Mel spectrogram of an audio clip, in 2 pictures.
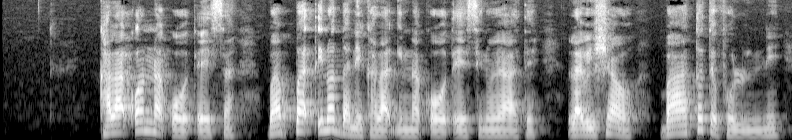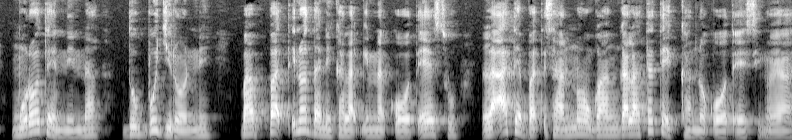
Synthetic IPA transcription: kɐlɐkʼɔnːɐkʼo̞ːt̪ʼːe̞ːsːɐ | bɐbːɐt̪ʼːɪnɔd̪ɐnɪkɐlɐkʼɪnːɐkʼo̞ːt̪ʼe̞ːsːɪnɔjaːt̪ɛ | lɐbɪʃːɐw | baːt̪ːɔt̪ɛfɔlnːɪ | mʊɾɔt̪ɛnːɪnːɐ | d̪ʊbːʊd͡ʒɪɾɔnːɪ | bɐbːɐt̪ʼːɪnɔd̪ɐnɪkɐlɐkʼɪnːɐkʼo̞ːt̪ʼːe̞ːsʊ | lɐʔɐt̪ɛbɐt̪ʼɪsɐnːoːɡɐnɡɐlɐt̪ɛt̪ɛɪkːɐnːɔkʼo̞ːt̪ʼe̞ːsːɪnɔ̰jaːt̪

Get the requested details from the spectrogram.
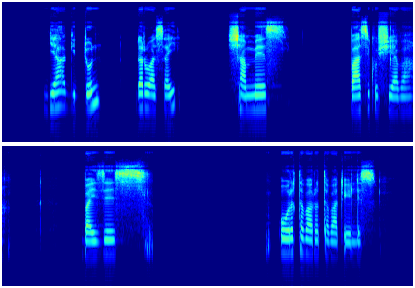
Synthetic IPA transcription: jɪjaːɡɪd̪ːɔn | d̪ɐɾɔɐsɐj | ʃɐmːeːs | b̥aːsːɪkʰɔʃːɪjabaː | bɐjzeːs | ʔoːɾɐt̪ːɐbaːɔɾɐt̪ːɐbaːt̪ʼe̞ːlːeːs

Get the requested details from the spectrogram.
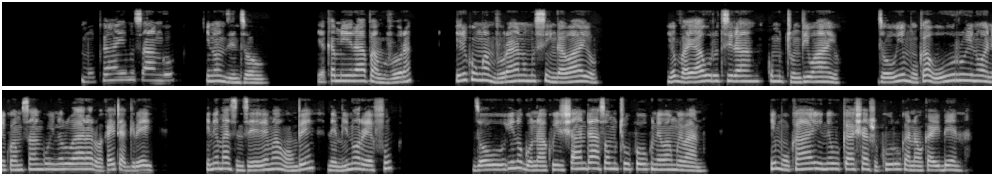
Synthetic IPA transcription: m̤ukaje̞musaŋɡo̞ | ino̞nzinzo̞u | jakamiɾapaɱvuːɾa | iɾikumwaɱvuɾano̞musiŋɡawajo̞ | jo̞b͡vajauɾut͡siɾakumutumbiwaːjo̞ | nzo̞uim̤ukaɦuːɾuino̞wanikwamusaŋɡoine̞ruʋaɾarwakaitaɡʱire̞i | ine̞mazinze̞ʋe̞maɦo̞mbe̞ | ne̞m̤ino̞ɾe̞fu | nd͡zo̞uino̞ɡʱo̞nakuiʃandaso̞mutupo̞kune̞ʋamwe̞ʋaːn̤u | im̤ukaine̞ukaʃaʐikuɾukanaukaiɗe̞ːna

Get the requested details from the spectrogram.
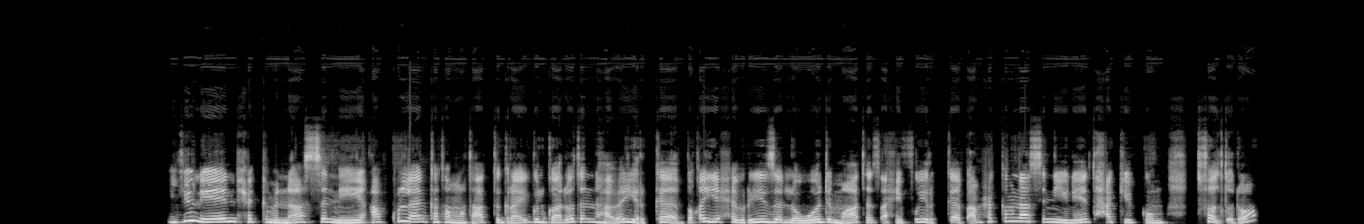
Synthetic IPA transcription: junienħɨkːɨmɨnːasɨnːiʔaβkʰulːankʰɐt̪ʰɐmat̪ʰat̪ʰːɨɡɾajɡulɡalo̞t̪ɨnːɨɦaβɐjɪɾɨkːɐbːɨkʼɐjːiħɨβɾizɐlːɐwo̞d̪ɨmːat̪ʰɐt͡sʼaħifujɪɾɨkːɐbʔaβħɨkːɨmɨnːasɨnːijunent̪ʰɐ̥ħakʰːikʰumt̪ʰɨ̥fɐlt̪ʼɨd̪o̞

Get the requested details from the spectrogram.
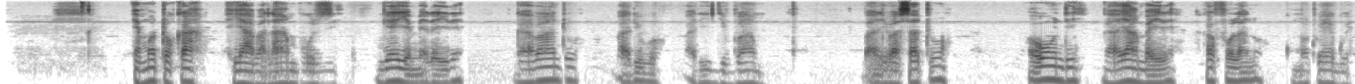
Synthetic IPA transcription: emːo̞to̞ka | ejaβalaːmbuzi | ŋɡe̞ːje̞̰me̞ɾe̞̰iɾe̞ | ŋɡaːβaːntu | βaliɣo̞ | βaliɟivwaːmu | βa̰lḭβasatu | o̰wuːnd̪i | ŋɡaːjaːmba̰ḭɾe̞ | akafulano̞ | kumutwe̞ːɡwe̞

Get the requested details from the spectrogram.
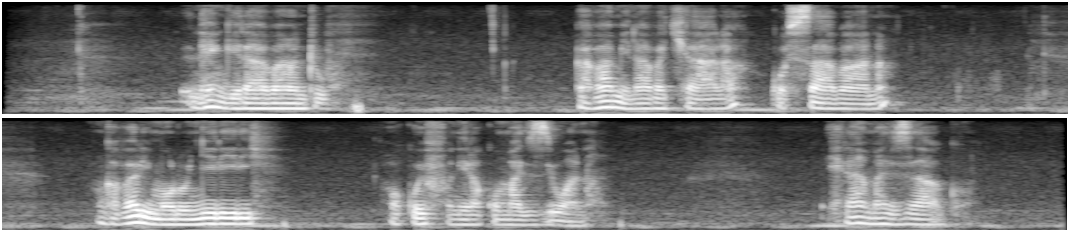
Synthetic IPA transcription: ne̞ːŋɡe̞ɾaːβaːntu | aβaːminaβacaːlakosaːβaːna | ŋɡaβalimuluɲiɾiɾi | o̞kwe̞ːfuniɾakumazːiwano̞ | e̞ɾaːmazːaːɡo̞

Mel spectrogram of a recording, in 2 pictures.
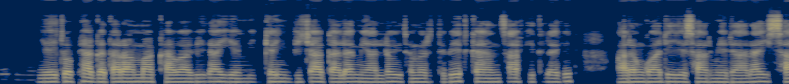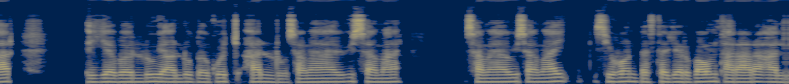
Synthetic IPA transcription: jɛit̪ʰjo̞pʼɪjaɡət̪ʼəɾamːakʰːaβaβilajːɛmːiɡːəɲːbɨt͡ʃʼakʼələmjalːəwjɛt̪ʰɨmhɨɾt̪ʰbe̞t̪kʰəhɨnsʼafit̪ləfit̪ | ʔaɾəŋɡʷad̪ijɛsaɾmed̪alajsaɾ | ʔɨjːɛβəlːujalːubəɡo̞t͡ʃːalːusəaw | səmajawisəmaj | siɦo̞nbət̪ʰəd͡ʒəɾbawmt̪ʰəɾaɾəalːə

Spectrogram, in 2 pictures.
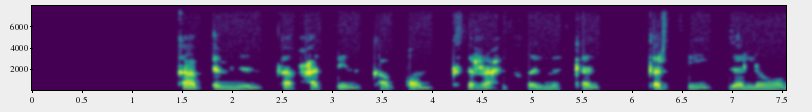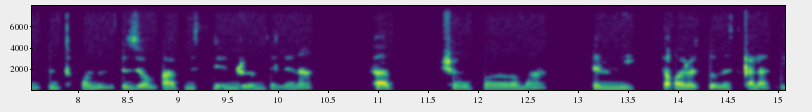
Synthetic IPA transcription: kʰaβʔɨmnɨnkʰaβħat͡sʼːinkʰaβʔo̞mkʰɨ̥sɨrːaħzɨxɨʔɨ̰lmɐskʼɐl | kʼɨɾt͡sʼizɐlːɐwo̞mɨnt̪ʰɨ̥xonuʔɨzo̞maβmɨslḭʔɨ̰nɨɾḭʔomzɐlːɐna | kʰaβ | ʃɐŋkʰoɾma | ʔɨmnizɨt̪ʰɐχʼɐɾɐt͡sʼumɐskʼɐlat̪ʔɨjːu

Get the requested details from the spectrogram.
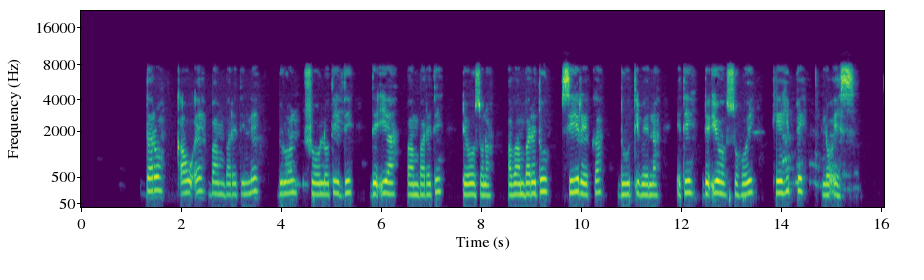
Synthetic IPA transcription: d̪ɐɾɔ | kʼɐwʔɛbɐmbɐɾɛt̪ɪnːɛ | bɪɾoːnʃo̞ːlːɔt̪iːd̪ɪ | d̪ɛʔɪjab̥ɐmbɐɾɛt̪ɪ | d̪̥ɛʔo̞ːsɔnɐ | hɐbɐmbɐɾɛt̪ʊ | siːɾeːkːɐ | d̪uːt̪ʼːɪbe̞ːnːɐ | ʔɛt̪ɪd̪ɛʔɪjɔsɔɦɔj | kʰe̞ːɦɪpːɛlɔʔe̞ːs

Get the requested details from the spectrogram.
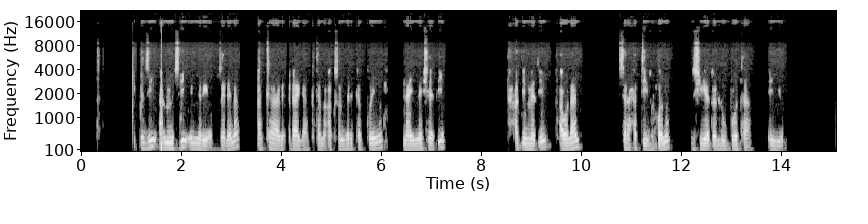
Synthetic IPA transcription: ʔɨziʔaβmɨsliʔɨnːɨɾiʔo̞̰zɐlːɐna | ʔaβkʰːɐβaβiʕɨd̪aɡakʰɐ̥t̪ʰɐma̰ʔaksomzɨɾɨkʰːɐβkʰo̞jnu | najmɐʃɐt̪ʼi | t̪ʰħat͡s̪ʼinmɐt͡s̪ʼinʼawlan | sɨɾaħt̪ʰːizɨxo̞nu | zɨʃɪjɐt̪ʼɐlːubo̞t̪ʰa | ʔɨjːu

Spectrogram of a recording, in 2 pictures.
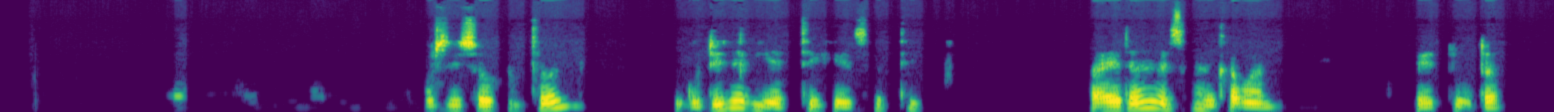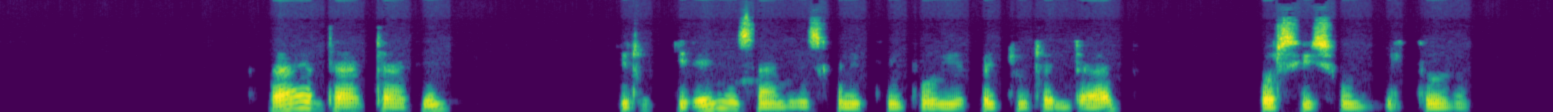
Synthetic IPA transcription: wɔɾsiːsoːbɪlt̪oːn | ɡʊd̪ɪnɐbɪjːɐt̪ːiːke̞ːsːɐt̪ːɪ | faːjɪd̪aːnɪsaːŋkʼɐbɐn | feːt̪ːuːᶑɐ | kɾaːɐd̪ːaːd̪ːaːt̪ɪ | d͡ʒɪd̪ʊt̪ːɪd̪e̞ːɲːɪsaːnɪnɪskɐnɪt̪ːɪnfoːjeːfːɐt͡ʃːuːd̪ɐnd̪ɐʔɐn | wɔɾsiːsuːnbɪlt̪oːt̪ɐ

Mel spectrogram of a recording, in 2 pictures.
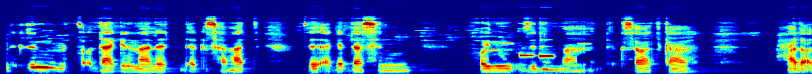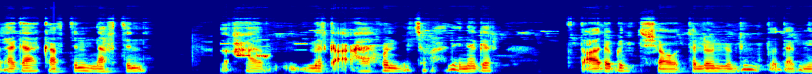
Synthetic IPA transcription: nɨɡd̪ɨnmɨt̪ʰːɨʔʼɨd̪aɡɨnmalɐt̪̚d̪ɐkʼːi̥sɐβat̪z̥ɨʔa̰ɡɐd̪asɨn | kʰo̞jnuʔɨzid̪ɨmːad̪̥ɐkʼːi̥sɐβat̪kʰaβ | ħa̰d̪ɐ̰ʔɨ̰d̪aɡakʰaβt̪ʰɨnːaft̪ʰɨn | ɨqʼħamɨɾkʰa̰ʕa̰kʼħajxunbɨt̪ʰɐfhalɐjnɐɡɐɾbʰɨ̥t̪ʰːɨ̰ʕad̪ɐɡɨnɨt̪ʰːɨ̥ʃawɔt̪ʰɐlːownːɨɡd̪ɨnmɨt̪ʰːɨʔʼɨd̪aɡn

